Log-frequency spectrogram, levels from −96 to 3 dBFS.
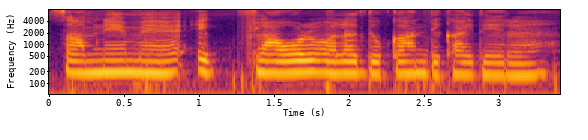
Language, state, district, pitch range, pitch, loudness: Hindi, Arunachal Pradesh, Papum Pare, 175-195 Hz, 185 Hz, -15 LUFS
